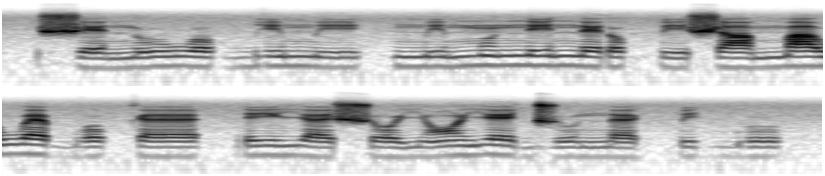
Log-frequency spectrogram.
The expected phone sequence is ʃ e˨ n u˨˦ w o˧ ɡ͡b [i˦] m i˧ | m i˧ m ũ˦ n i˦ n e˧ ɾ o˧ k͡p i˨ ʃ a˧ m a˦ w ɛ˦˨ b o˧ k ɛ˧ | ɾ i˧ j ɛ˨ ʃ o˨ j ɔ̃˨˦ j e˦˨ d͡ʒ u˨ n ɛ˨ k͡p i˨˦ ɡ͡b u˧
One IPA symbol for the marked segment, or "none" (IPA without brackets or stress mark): i˦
